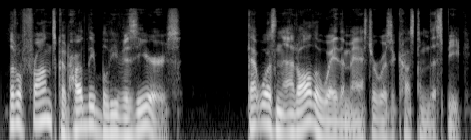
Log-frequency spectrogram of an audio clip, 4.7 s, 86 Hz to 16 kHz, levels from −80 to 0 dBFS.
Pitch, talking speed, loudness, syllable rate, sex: 115 Hz, 240 wpm, -17 LUFS, 7.0 syllables/s, male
